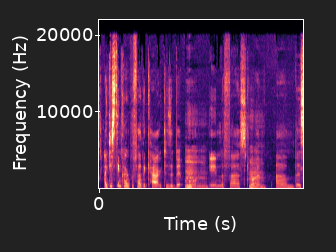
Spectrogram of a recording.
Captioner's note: hums in agreement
